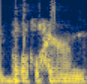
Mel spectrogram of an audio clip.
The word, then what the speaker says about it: Boko Haram: In where basically Boko Haram kind of area. Yeah, it's a war-torn area. Is that they pronounce it Haram?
